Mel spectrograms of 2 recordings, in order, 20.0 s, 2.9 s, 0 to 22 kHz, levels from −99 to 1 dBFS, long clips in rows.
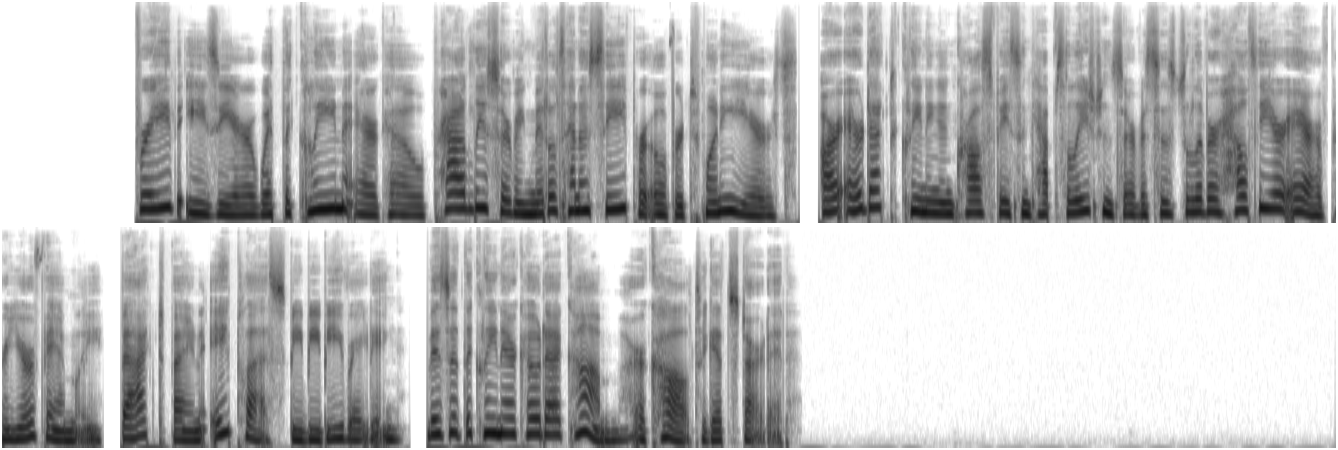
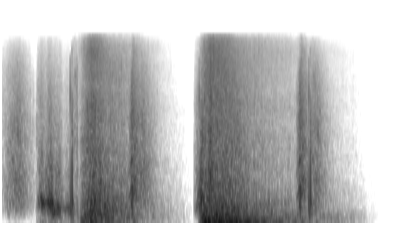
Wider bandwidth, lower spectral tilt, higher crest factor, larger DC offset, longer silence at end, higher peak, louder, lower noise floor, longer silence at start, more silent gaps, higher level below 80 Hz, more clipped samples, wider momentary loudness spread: first, 16.5 kHz vs 12 kHz; about the same, -6 dB/octave vs -5 dB/octave; second, 14 dB vs 20 dB; neither; first, 4.15 s vs 0.55 s; about the same, -4 dBFS vs -2 dBFS; first, -16 LUFS vs -22 LUFS; first, -72 dBFS vs -43 dBFS; first, 1 s vs 0.05 s; first, 5.98-6.12 s, 10.76-10.89 s, 13.06-13.19 s vs none; second, -54 dBFS vs -24 dBFS; neither; second, 6 LU vs 13 LU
